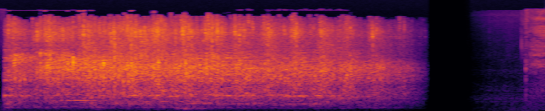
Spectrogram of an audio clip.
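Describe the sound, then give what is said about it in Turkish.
Sustained applause from the AK Parti and MHP benches in the Turkish parliament chamber as Bayram finishes his speech, dense and steady for about four seconds before cutting off abruptly, followed by a brief quiet gap. “Bayram konuşmasını bitirdiğinde de AK Parti ve MHP sıralarından alkış sesleri yükseldi yükseldi.”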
